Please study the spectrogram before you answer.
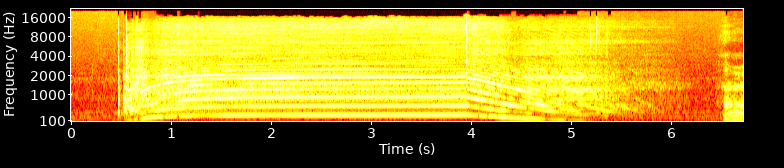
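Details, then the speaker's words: Cuisinart DBM-8 coffee grinder brought in for not grinding, safety interlock switch pressed by hand in place of the bean bin: motor spins up to a steady high hum, holds a few seconds, winds down smoothly; motor definitely spinning, running normally. "right, well that's spinning for sure."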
